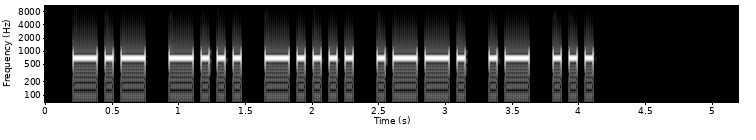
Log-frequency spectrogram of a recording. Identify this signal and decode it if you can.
Morse code, heard as a keyed tone, about 20 wpm, 700 Hz. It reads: KB6PAS
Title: USA Callsign DE Callsign 20wpm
